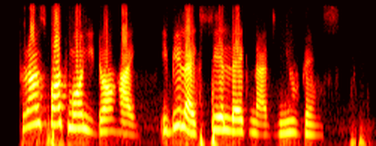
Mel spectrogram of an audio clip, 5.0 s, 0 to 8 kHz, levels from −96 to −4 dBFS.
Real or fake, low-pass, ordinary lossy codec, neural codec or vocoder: real; 7.2 kHz; none; none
